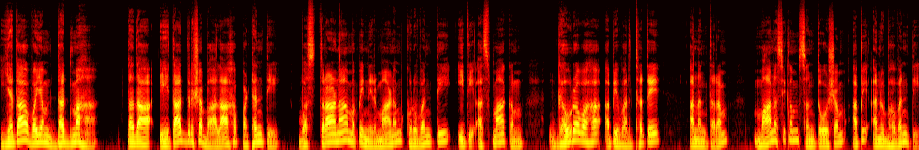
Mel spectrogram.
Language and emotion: Sanskrit, neutral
